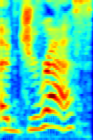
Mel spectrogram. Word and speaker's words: address: differently so the verb address has the the stress on the second syllable okay address yes and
